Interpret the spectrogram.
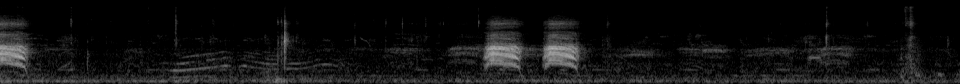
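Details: Crow fighting with wild birds for food, giving two loud, harsh, nasal caws in quick succession near the middle. A short cry comes earlier, and faint chirps from other birds and a low background hum are also heard.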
